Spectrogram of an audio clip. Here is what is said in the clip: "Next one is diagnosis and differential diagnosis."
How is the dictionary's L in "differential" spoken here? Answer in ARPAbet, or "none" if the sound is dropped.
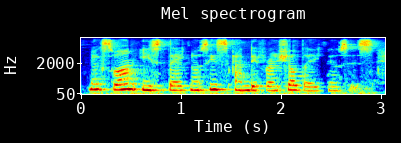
L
